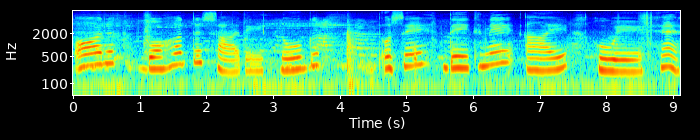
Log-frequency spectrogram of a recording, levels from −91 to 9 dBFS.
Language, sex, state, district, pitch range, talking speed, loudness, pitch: Hindi, female, Madhya Pradesh, Umaria, 230-300 Hz, 60 wpm, -17 LUFS, 255 Hz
